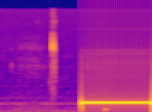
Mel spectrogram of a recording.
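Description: Telephone busy signal after a dropped call: a loud, steady electronic tone starts abruptly after a faint click and holds unbroken to the end.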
